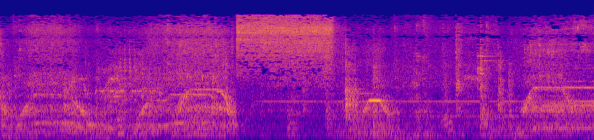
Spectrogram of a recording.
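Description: Automatic clothing folding and packaging machine running: its motors whine up, hold and wind down in repeated cycles over a steady thin tone. About three seconds in there is a second-long hiss, and soon after a short, louder sound.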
